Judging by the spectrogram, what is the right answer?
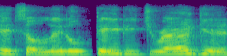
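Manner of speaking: slow, drawn-out cartoon dragon character voice. Doing voice impressions from a favorite cartoon episode for a guessing game: Dragon Tales voice impression. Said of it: "guess all these voice impressions".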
